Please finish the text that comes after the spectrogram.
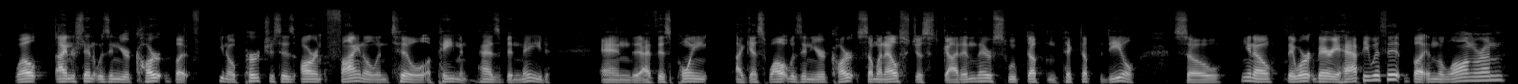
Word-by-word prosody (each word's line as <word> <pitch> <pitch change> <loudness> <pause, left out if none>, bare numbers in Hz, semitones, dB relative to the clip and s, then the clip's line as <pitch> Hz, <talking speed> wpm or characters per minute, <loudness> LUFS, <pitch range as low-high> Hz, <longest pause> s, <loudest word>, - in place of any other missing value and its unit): "Well, 135 +2 +4
I 135 - +6
understand 140 +1 0
it - - -9
was 130 - -3
in 130 - -2
your 115 -2 -1
cart, 140 +3 +2
but, - - +1
f - - -18 0.2
you 155 - -5
know, 115 -1 -1
purchases 140 -5 -2
aren't 125 -2 +2
final 130 -7 +2
until 110 0 0
a - - -7
payment 135 -1 -2
has 120 -3 -1
been 105 0 -5
made, 125 -8 -4 0.5
and 105 -1 0
at 105 0 +1
this 125 -3 -1
point, 135 -2 -1 0.3
I - - +1
guess, - - -3
while 120 +2 +4
it - - -1
was 130 -2 -4
in 125 - -2
your 115 +1 -1
cart, - - 0
someone 115 0 0
else 130 +2 +4
just 115 -2 -7
got 110 +1 +2
in 125 +4 -1
there, 145 +1 0
swooped 120 -3 -7
up, 130 - +2
and 105 -1 -14
picked - - -5
up - - -3
the - - -20
deal." - - 0 0.4
So, 105 0 -1 0.2
you 170 - -1
know, 130 -3 +3
they - - +2
weren't 155 +4 +3
very 135 -4 +6
happy 150 +9 +3
with 210 +1 0
it, 220 -11 +2
but - - +4
in 125 - -3
the 115 - -3
long 155 +9 +2
run, 195 +3 -1
130 Hz, 235 wpm, -26 LUFS, 115-140 Hz, 0.5 s, I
